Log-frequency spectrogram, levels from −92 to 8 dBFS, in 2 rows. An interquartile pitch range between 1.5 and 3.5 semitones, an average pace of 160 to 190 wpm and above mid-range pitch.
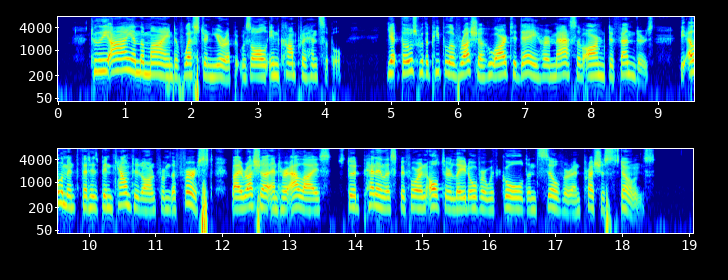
Yes: average, 2.9 semitones; average, 180 wpm; high, 205 Hz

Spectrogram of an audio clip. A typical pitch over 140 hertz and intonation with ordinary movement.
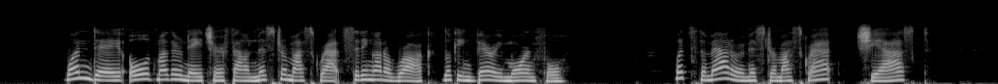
Yes: high, 190 Hz; average, 3.9 semitones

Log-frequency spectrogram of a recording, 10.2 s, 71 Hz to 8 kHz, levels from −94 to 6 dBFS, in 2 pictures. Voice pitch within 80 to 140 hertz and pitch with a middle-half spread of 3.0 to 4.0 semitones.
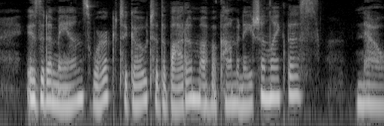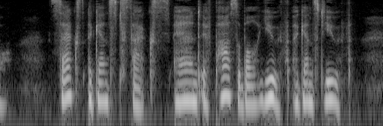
No: medium, 180 Hz; average, 3.5 semitones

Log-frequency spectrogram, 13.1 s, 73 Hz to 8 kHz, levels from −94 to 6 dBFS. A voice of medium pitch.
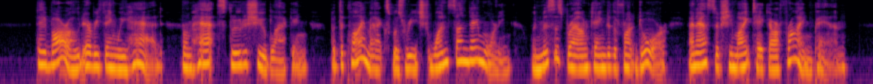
No: high, 195 Hz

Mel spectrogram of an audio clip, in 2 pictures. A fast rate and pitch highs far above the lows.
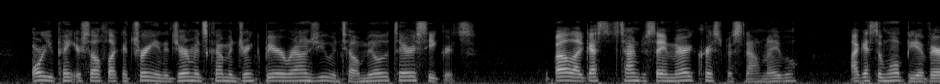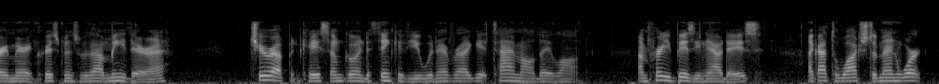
No: fast, 225 wpm; average, 3.1 semitones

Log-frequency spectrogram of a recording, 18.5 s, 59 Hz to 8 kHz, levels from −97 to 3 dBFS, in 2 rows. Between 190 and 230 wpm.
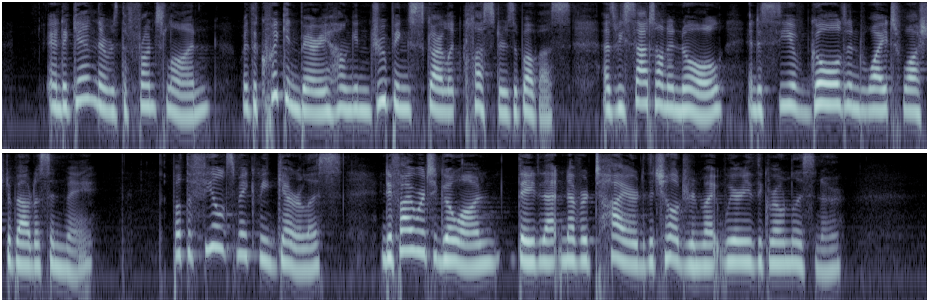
Yes: average, 195 wpm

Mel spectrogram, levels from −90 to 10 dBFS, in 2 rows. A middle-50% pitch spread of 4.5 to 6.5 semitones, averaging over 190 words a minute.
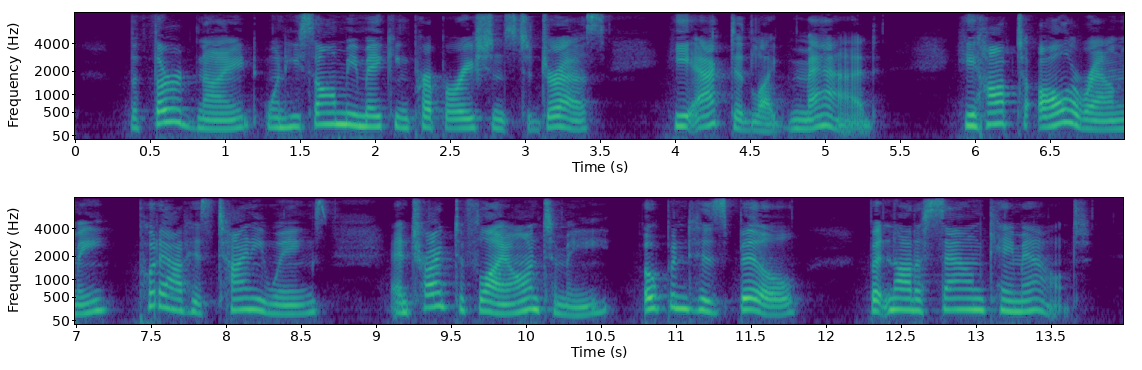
No: average, 5.0 semitones; average, 170 wpm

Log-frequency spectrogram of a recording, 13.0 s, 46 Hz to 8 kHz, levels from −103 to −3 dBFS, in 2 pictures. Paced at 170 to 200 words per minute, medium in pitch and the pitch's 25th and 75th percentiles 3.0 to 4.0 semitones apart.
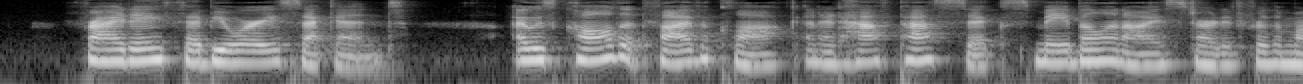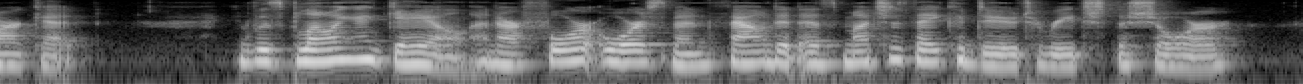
Yes: average, 195 wpm; medium, 175 Hz; average, 3.6 semitones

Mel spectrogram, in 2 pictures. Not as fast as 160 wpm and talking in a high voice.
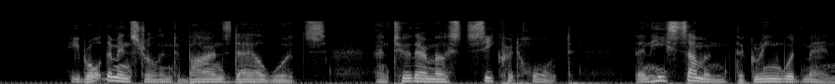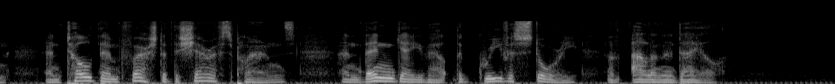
No: slow, 135 wpm; low, 115 Hz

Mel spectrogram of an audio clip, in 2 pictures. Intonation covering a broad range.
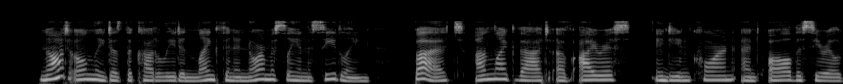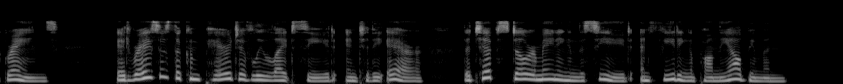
No: average, 4.3 semitones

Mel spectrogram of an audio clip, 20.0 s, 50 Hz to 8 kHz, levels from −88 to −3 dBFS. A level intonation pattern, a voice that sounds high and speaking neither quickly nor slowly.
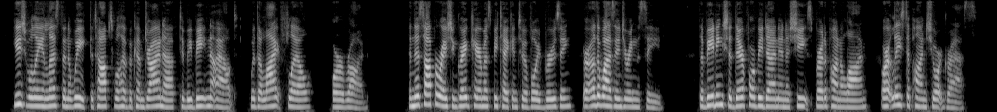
Yes: narrow, 2.3 semitones; high, 210 Hz; average, 175 wpm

